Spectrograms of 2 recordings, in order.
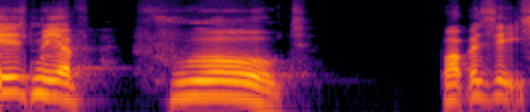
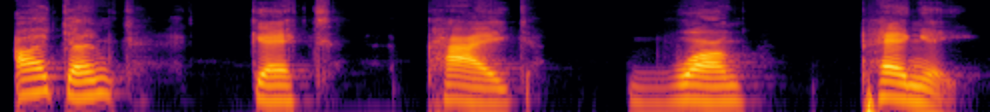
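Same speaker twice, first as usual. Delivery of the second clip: a pause after nearly every word of "I don't get paid one penny"; word-by-word emphasis; 3 dB louder, much slower than usual. Real, not acted. Spelling out that she earns nothing.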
